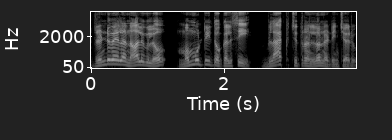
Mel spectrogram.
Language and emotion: Telugu, neutral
